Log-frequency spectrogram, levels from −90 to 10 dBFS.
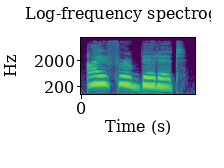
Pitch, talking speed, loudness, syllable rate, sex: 225 Hz, 155 wpm, -14 LUFS, 4.0 syllables/s, female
